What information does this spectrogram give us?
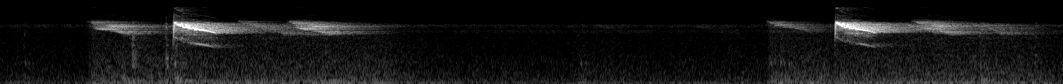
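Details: Female Javan white-eye giving calls to stir males into song; two bursts about three seconds apart, each a soft lead-in note, then a loud high downslurred chip and a thinner trailing note.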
